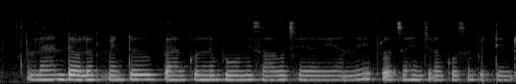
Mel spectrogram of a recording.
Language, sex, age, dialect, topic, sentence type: Telugu, male, 25-30, Telangana, banking, statement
